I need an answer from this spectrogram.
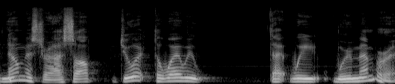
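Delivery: normal talking voice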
